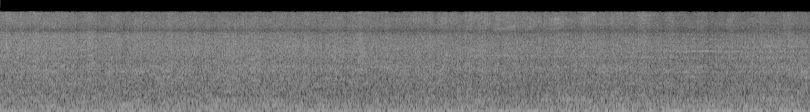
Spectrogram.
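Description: Freight train of covered hopper cars rolling past: a steady low rumble with the rattle of wheels on the rails.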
